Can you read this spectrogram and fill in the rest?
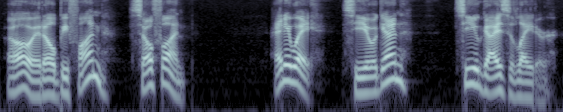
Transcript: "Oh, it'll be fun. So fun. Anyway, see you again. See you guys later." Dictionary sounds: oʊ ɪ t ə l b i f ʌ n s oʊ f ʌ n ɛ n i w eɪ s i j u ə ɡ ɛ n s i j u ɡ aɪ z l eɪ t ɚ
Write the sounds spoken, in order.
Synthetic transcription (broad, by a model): oʊ ɪ t l b i f ʌ n s oʊ f ʌ n ɛ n i w eɪ s i j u ə ɡ ɛ n s i j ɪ ɡ aɪ z l eɪ t ɚ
